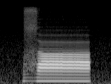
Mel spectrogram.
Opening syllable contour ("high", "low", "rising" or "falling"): low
